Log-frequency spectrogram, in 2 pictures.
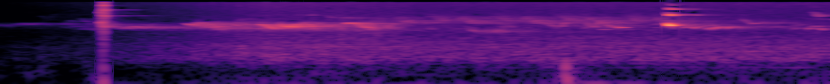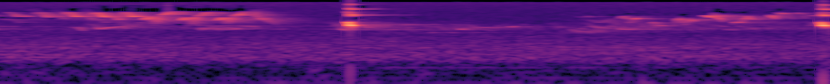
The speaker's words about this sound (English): We opened with the call of the rose-breasted grosbeak. Let's hear it again to refresh our memory.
